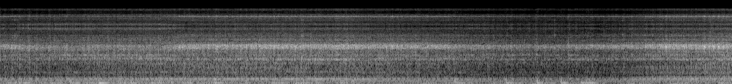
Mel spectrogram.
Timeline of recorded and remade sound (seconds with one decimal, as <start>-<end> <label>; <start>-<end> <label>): 0.0-0.6 remade; 0.6-1.2 recorded; 1.2-6.4 remade; 6.4-7.3 recorded

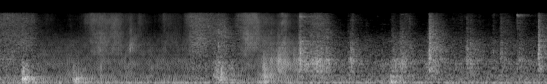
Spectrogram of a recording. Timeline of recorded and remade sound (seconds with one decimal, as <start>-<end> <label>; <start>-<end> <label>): 0.0-0.4 recorded; 0.4-1.9 remade; 1.9-2.4 recorded; 2.4-3.0 remade; 3.0-5.5 recorded

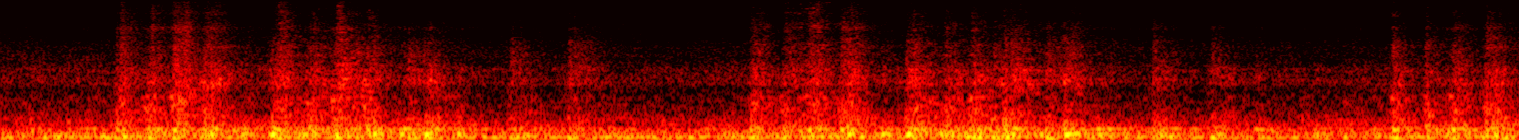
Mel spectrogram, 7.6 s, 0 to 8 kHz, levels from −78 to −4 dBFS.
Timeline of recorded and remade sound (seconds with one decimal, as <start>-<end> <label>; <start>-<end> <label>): 0.0-1.3 remade; 1.3-1.9 recorded; 1.9-3.1 remade; 3.1-5.2 recorded; 5.2-7.6 remade

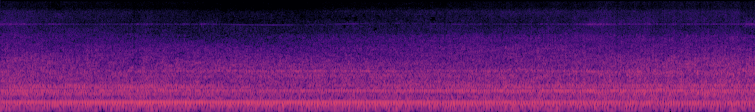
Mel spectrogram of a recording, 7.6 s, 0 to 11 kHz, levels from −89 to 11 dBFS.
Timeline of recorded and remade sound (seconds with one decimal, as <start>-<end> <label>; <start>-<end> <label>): 0.0-2.2 remade; 2.2-4.7 recorded; 4.7-7.6 remade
